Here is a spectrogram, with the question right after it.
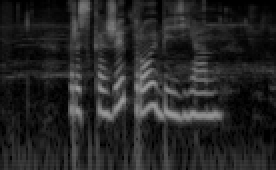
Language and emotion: Russian, neutral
